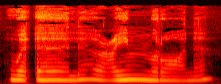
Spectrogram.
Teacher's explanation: تو عین حلق سے، عمرانہ نہیں کہنا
